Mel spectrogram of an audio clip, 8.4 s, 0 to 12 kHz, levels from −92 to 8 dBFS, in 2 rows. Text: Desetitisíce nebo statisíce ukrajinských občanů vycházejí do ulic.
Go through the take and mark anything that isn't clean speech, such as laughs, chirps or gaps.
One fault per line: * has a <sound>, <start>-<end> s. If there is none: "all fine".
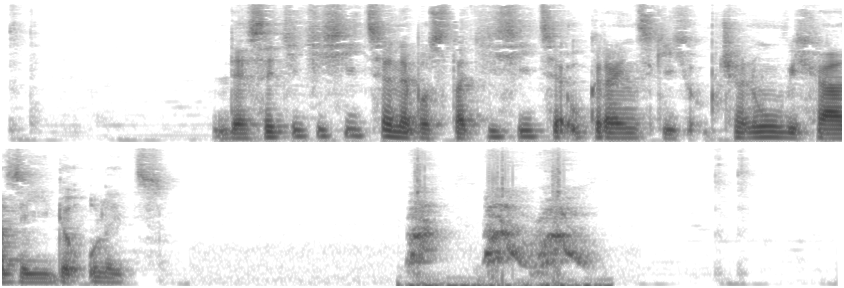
* has a bark, 6.2-7.3 s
